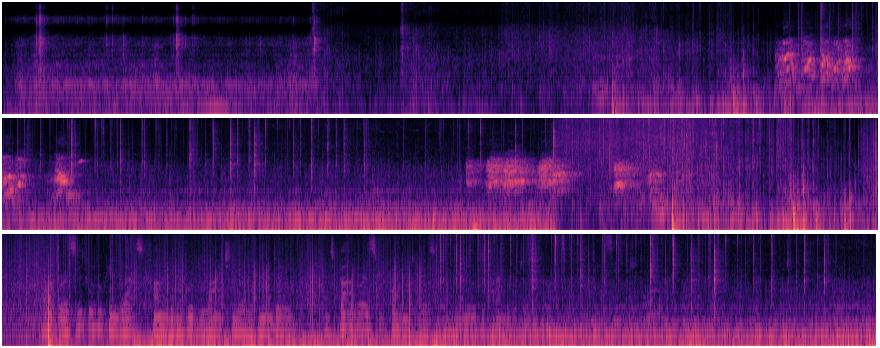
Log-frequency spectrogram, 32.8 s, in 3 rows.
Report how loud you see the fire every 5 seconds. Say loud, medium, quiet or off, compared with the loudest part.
medium, quiet, medium, loud, loud, loud, loud.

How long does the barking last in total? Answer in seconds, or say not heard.
5 s.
